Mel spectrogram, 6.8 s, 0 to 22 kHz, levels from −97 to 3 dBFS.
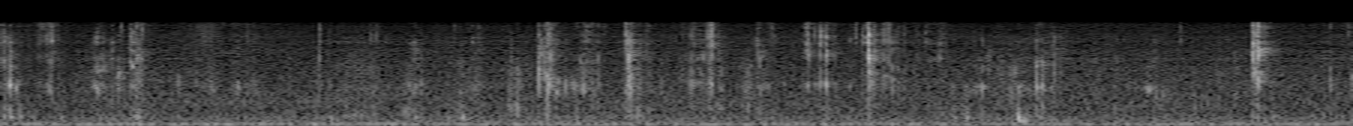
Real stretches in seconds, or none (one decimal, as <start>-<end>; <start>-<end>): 0.0-0.4; 1.0-5.3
